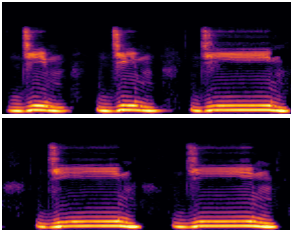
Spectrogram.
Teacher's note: জিম এটা শক্ত ও কঠিন আওয়াজ, জিম জিভের মাঝখান থেকে বলতে হবে চেপে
